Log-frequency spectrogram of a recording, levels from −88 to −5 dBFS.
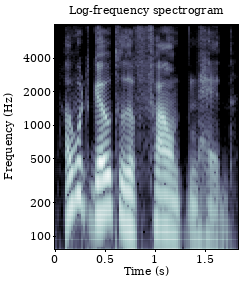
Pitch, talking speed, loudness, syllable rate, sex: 125 Hz, 230 wpm, -19 LUFS, 5.0 syllables/s, male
